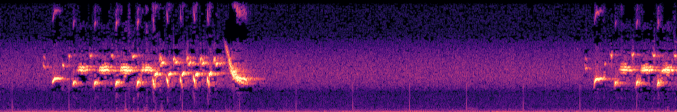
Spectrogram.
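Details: Vintage European goldfinch song recording with a rapid liquid twittering trill lasting about two seconds, ending in a downward slur, silence, then the trill resuming.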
